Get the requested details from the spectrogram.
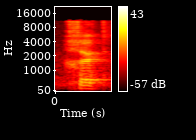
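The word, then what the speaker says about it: חית: Okay, because the pronunciation today is that chet is pronounced as a ch, but older pronunciation pronounces a h, deeper in the throat.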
